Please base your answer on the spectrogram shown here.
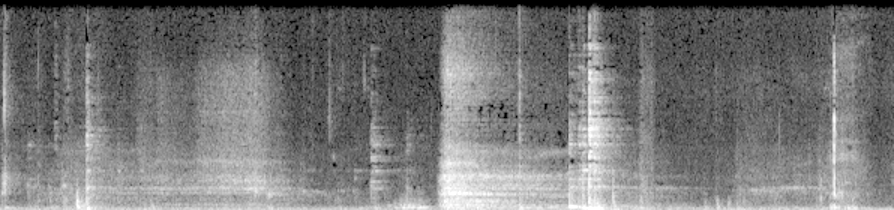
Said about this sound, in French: Pour commencer, versez-moi du café.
